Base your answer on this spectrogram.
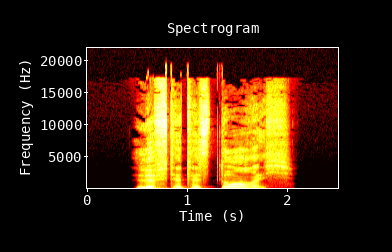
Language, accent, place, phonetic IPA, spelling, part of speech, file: German, Germany, Berlin, [ˌlʏftətəst ˈdʊʁç], lüftetest durch, verb, De-lüftetest durch.ogg
- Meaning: inflection of durchlüften: 1. second-person singular preterite 2. second-person singular subjunctive II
